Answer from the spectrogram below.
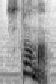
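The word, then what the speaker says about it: stomach: মতো উচ্চারণ হয়, দেখো স্টমাক, এখানে সিএইচ এর উচ্চারণটা ক এর মতো, স্টমাক।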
